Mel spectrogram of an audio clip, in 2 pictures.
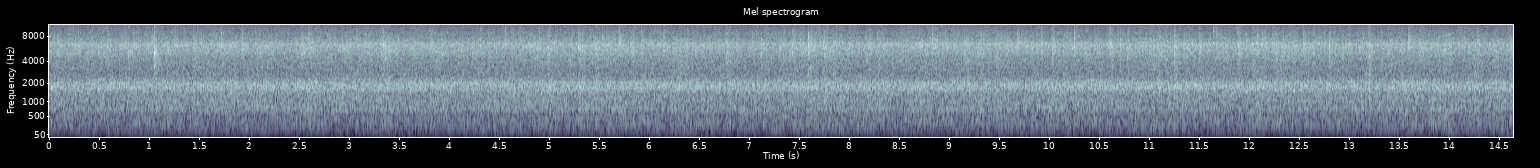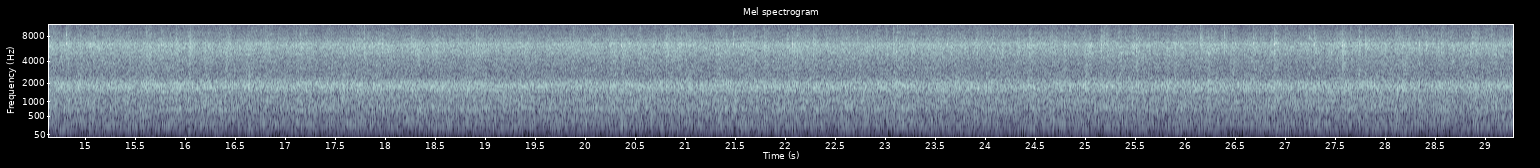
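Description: Heavy rain pouring down, a steady, even hiss of falling drops.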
